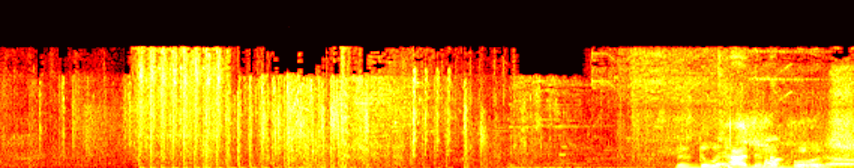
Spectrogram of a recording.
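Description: Rapid gunshots fire close by.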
